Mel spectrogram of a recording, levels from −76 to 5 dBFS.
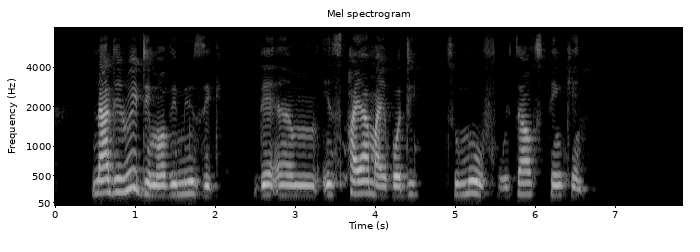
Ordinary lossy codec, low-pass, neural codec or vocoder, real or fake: none; 7.2 kHz; none; real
